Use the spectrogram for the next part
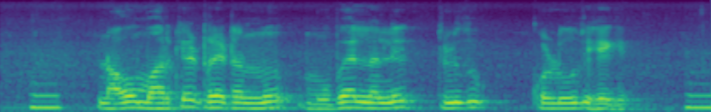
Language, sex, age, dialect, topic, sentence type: Kannada, male, 31-35, Central, agriculture, question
